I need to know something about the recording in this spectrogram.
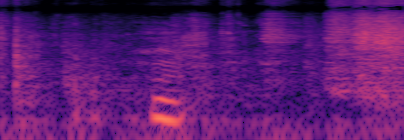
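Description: Steel blade of bypass pruning shears scraping dry leaf sheath and fibre off a sugarcane stalk: a sharp snap at the very start and a rasping scrape near the end.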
